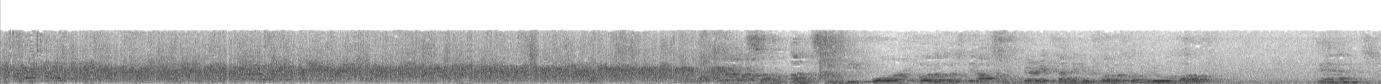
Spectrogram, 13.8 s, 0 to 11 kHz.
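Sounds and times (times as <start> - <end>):
audience applause of many hands clapping: 0.0 - 7.5
speech: 7.7 - 12.2, 13.2 - 13.7.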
